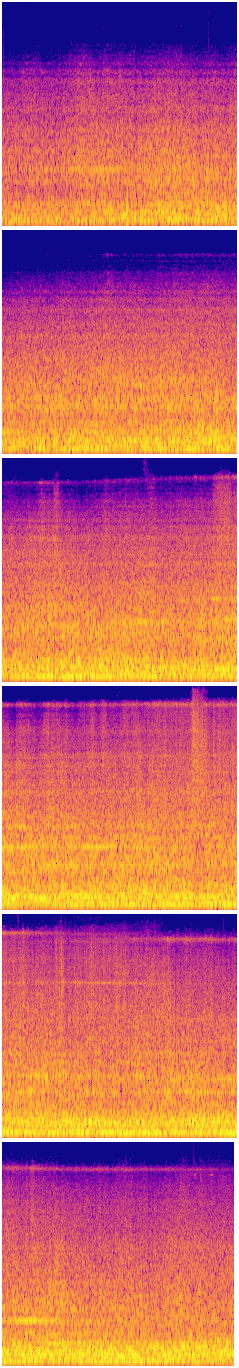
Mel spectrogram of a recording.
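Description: Norfolk Southern freight train passing: the lead diesel locomotives' engines drone and grow louder as they approach, then the freight cars roll by with a steady rumble of wheels on rail. A single sharp clank comes about two-thirds of the way through.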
